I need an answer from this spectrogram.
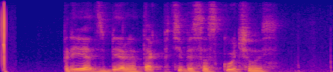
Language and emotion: Russian, positive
